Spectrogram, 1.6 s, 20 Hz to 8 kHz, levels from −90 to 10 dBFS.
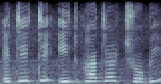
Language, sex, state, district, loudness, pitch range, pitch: Bengali, female, West Bengal, North 24 Parganas, -15 LUFS, 300-365 Hz, 330 Hz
